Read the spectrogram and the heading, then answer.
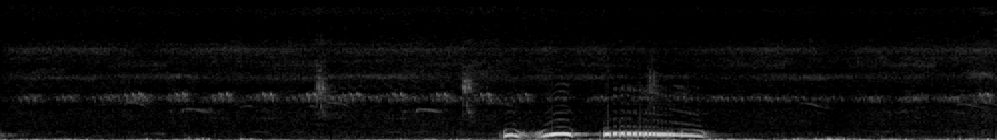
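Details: Spotted dove giving a single cooing phrase, two quick looped notes then a drawn-out falling coo, over steady low background rumble and a thin high insect drone.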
